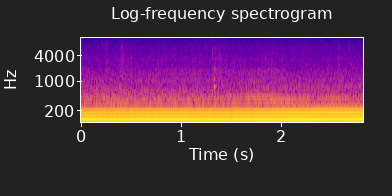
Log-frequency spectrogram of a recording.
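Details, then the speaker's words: 2005 Nissan Altima SE-R cruising: deep steady booming drone rising slightly with speed, from an exhaust with no cats or resonators and only two mufflers, essentially a straight pipe. "the drone is pretty annoying to be honest but that's just because there's no cats"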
